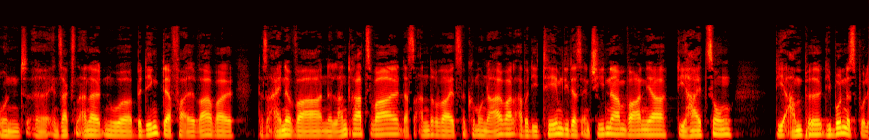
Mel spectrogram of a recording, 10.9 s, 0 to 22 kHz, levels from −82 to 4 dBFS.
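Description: From start to finish the speech carries plainly audible compression damage, most likely from MP3 compression at a low bitrate, around 48 kbps. The encoder has too few bits. It cuts the treble and drops weak frequency lines. Those lines flicker on and off between frames. The result sounds watery and swirly. S sounds turn metallic and chirpy. Consonant attacks lose their edge and smear.

At 2.02 to 2.05 s there is pre-echo. A burst of hiss rises about 13 dB in the 28 ms before a sharp onset. The codec spread its quantisation noise across a whole block, which fits a block of roughly 48 ms. The attack sat late in that block. No shorter block was used to contain it. So the noise leaked into the quiet gap ahead, and the attack sounds softened.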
